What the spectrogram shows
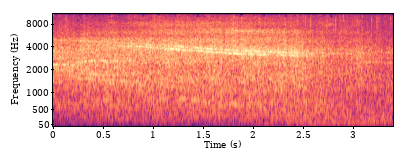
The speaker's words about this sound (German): Augenblicke später fliegt der Prototyp der 707 in nur 300 Metern Höhe über dem Wasser vorbei.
